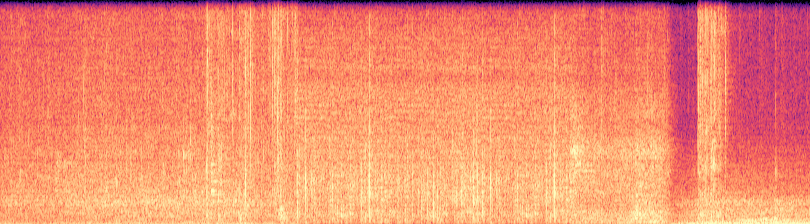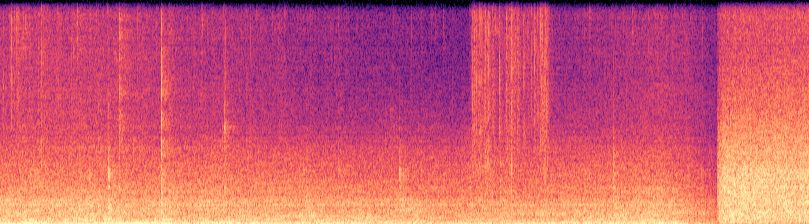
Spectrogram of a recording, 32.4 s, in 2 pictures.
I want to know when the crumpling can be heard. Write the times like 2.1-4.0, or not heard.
4.1-6.0, 13.9-14.6, 25.6-27.2.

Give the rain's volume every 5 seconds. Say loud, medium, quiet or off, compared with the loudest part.
loud, loud, loud, loud, medium, medium, loud.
